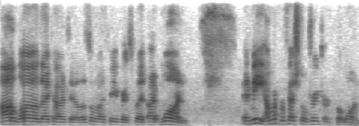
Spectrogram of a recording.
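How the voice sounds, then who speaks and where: Against noticeable background noise, a woman at medium pitch talks at a very fast pace in an animated tone with ordinary pitch variation. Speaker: drag performer making a cocktail. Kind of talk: casual chat. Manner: loud.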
